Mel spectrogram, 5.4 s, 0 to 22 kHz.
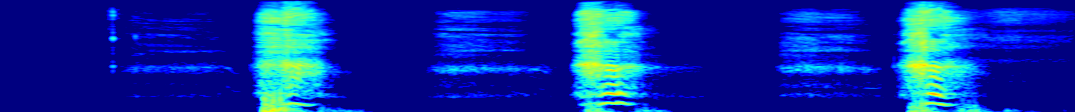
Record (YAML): exhalation_length: 5.4 s
exhalation_amplitude: 13989
exhalation_signal_mean_std_ratio: 0.32
survey_phase: beta (2021-08-13 to 2022-03-07)
age: 18-44
gender: Female
wearing_mask: 'No'
symptom_cough_any: true
symptom_runny_or_blocked_nose: true
symptom_abdominal_pain: true
symptom_fatigue: true
symptom_fever_high_temperature: true
symptom_onset: 3 days
smoker_status: Never smoked
respiratory_condition_asthma: false
respiratory_condition_other: false
recruitment_source: Test and Trace
submission_delay: 2 days
covid_test_result: Positive
covid_test_method: RT-qPCR
covid_ct_value: 16.1
covid_ct_gene: ORF1ab gene
covid_ct_mean: 16.4
covid_viral_load: 4100000 copies/ml
covid_viral_load_category: High viral load (>1M copies/ml)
